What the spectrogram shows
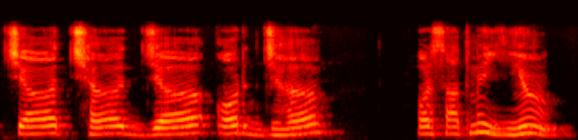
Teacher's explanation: इन वर्णों का उच्चारण जब हम करते हैं तो हमारी जीभ ऊपर जहां जाके जहां लगती है उसको तालू कहा जाता है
